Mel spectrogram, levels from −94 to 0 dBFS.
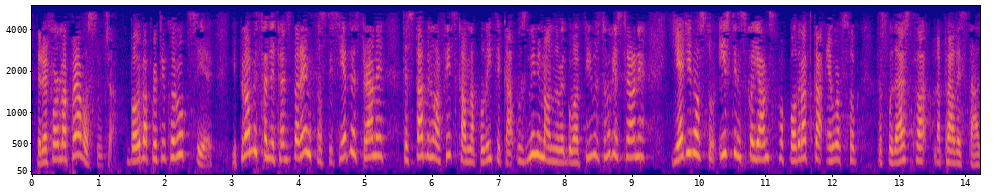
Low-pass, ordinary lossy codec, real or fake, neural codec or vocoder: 5.4 kHz; MP3, 24 kbps; fake; codec, 16 kHz, 1.1 kbps, Voila-Tokenizer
